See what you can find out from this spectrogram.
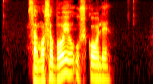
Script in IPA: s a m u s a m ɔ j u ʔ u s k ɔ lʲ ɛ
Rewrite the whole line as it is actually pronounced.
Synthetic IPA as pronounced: s a m ɔ s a b ɔ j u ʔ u ʂ k ɔ lʲ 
